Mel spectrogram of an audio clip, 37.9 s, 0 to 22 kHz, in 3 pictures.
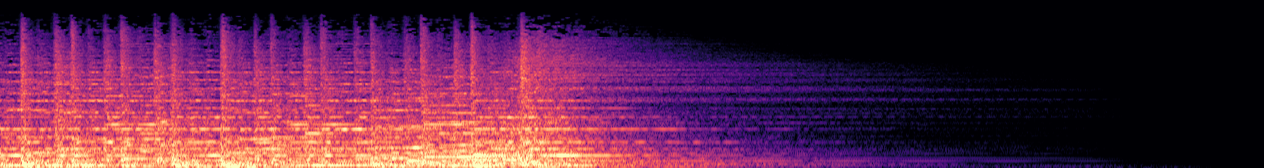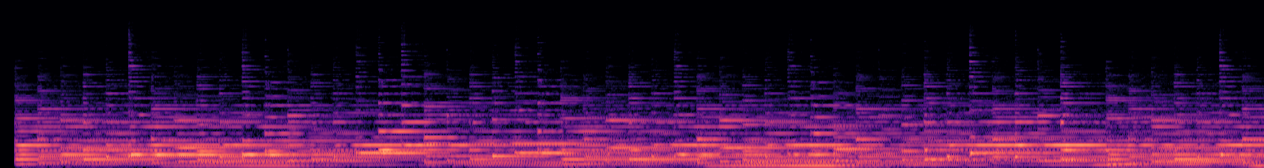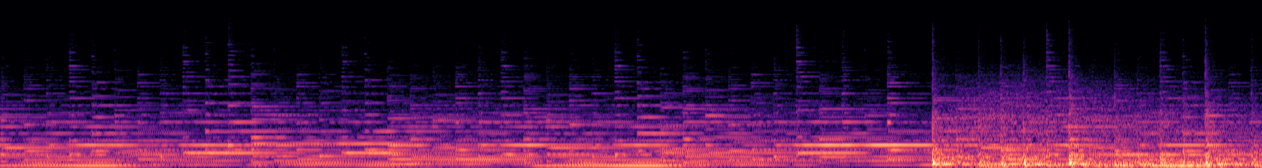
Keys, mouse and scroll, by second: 0.2 f, 2.0 Tab, 2.4 alt+click, 3.4 z, 4.2 2, 4.9 click, 5.2 click, 6.1 ctrl+f, 7.3 ctrl+z, 7.6 2, 8.5 shift+click, 9.1 ctrl+f, 12.1 space, 13.3 click, 14.2 n, 14.8 click, 15.3 n, 16.0 click, 18.1 n, 19.3 n, 20.0 click, 22.1 F1, 24.8 click, 26.7 F2, 27.2 click, 29.1-31.9 right drag, 31.9 F3, 34.2 F3, 35.3 F5.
